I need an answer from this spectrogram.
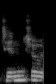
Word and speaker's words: Ginger: Andrea Ginger. Is that how you say it? Ginger is how we pronounce it.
